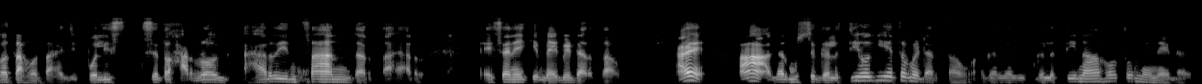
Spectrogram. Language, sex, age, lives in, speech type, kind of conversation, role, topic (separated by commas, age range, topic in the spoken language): Hindi, male, 30-34, India, conversation, podcast, host, जब पछतावा सताने लगता है, तो आप सबसे पहले क्या करते हैं?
